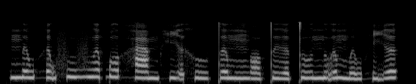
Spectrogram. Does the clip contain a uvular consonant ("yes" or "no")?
no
